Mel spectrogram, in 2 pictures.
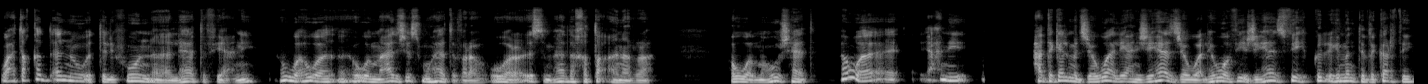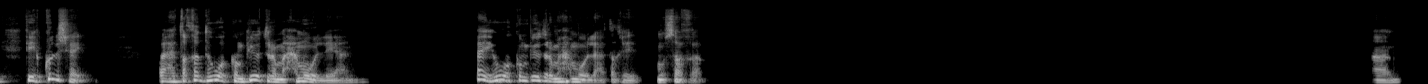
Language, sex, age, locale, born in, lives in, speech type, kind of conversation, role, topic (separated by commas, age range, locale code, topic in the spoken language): Arabic, male, 50-54, ar-TN, Tunisia, United States, conversation, unstructured, none, هل جرّبت تعيش من غير موبايل فترة؟ كانت التجربة عاملة إزاي؟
